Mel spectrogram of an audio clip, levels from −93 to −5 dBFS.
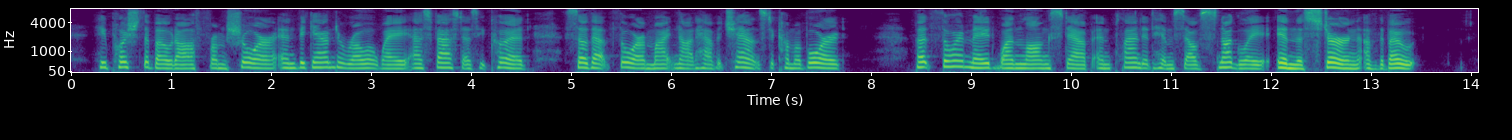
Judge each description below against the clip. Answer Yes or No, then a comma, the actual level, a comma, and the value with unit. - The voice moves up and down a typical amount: Yes, average, 3.2 semitones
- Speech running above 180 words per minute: Yes, average, 190 wpm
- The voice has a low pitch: No, high, 200 Hz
